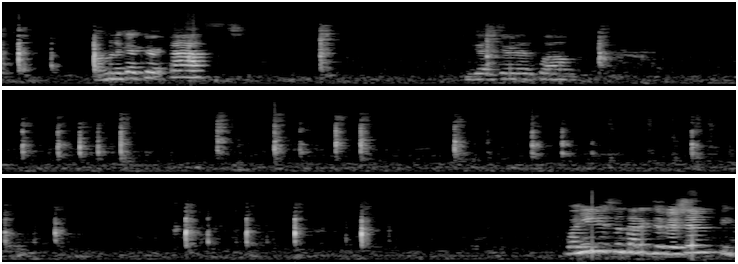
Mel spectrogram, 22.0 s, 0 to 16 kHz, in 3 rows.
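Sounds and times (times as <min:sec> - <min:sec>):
pen tip tapping on screen: 0:00.0 - 0:01.1, 0:04.8 - 0:05.1, 0:07.5 - 0:08.7, 0:09.4 - 0:11.1, 0:11.8 - 0:15.4, 0:16.4 - 0:18.6.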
